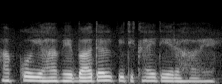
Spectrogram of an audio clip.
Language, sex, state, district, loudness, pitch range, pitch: Hindi, female, Arunachal Pradesh, Lower Dibang Valley, -15 LUFS, 155-170 Hz, 165 Hz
